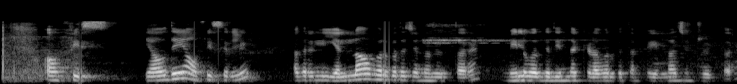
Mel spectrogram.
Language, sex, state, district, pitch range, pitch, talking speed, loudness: Kannada, female, Karnataka, Dharwad, 175-210 Hz, 185 Hz, 115 wpm, -19 LUFS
